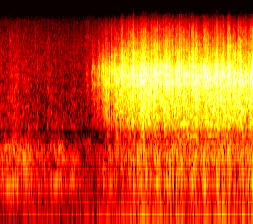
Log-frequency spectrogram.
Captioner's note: crowd applauds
